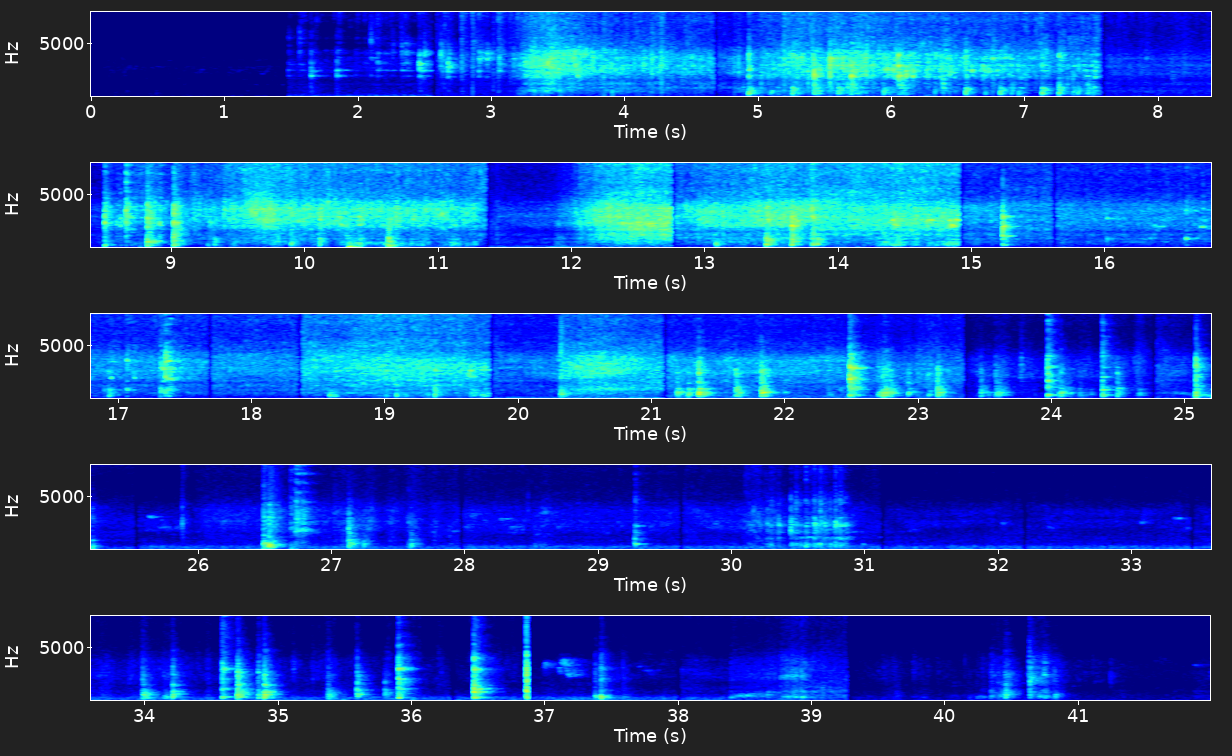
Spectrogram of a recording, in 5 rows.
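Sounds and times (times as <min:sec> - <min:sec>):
food sizzling in oil: 0:01.9 - 0:23.4.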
